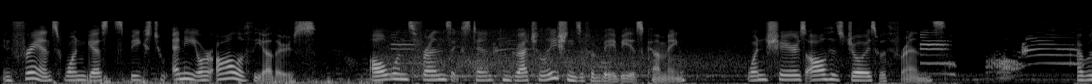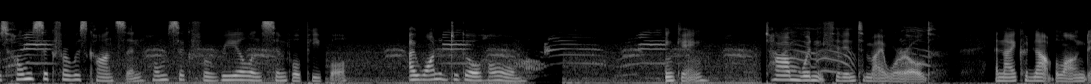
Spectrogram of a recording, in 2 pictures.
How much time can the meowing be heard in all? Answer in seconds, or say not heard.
6 s.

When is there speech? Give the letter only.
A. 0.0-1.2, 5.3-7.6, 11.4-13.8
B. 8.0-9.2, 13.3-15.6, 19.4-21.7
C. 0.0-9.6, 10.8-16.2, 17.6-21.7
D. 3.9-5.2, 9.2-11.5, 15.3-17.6
C.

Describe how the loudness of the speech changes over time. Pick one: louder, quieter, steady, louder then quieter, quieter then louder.
steady.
